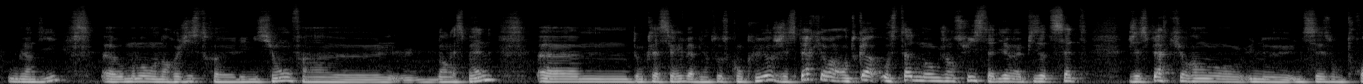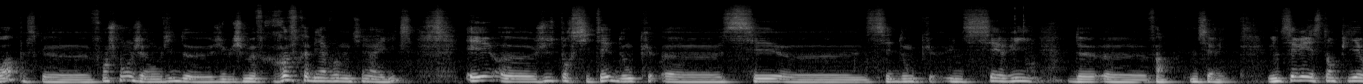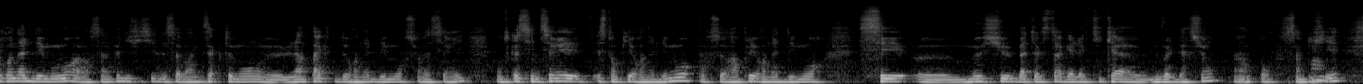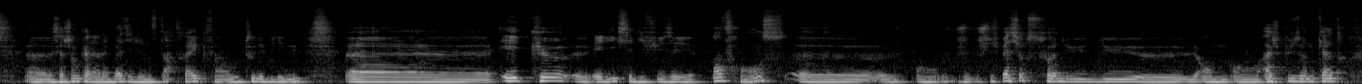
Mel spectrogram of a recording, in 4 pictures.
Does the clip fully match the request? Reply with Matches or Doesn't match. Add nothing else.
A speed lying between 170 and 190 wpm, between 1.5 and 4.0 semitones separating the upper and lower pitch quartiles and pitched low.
Matches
